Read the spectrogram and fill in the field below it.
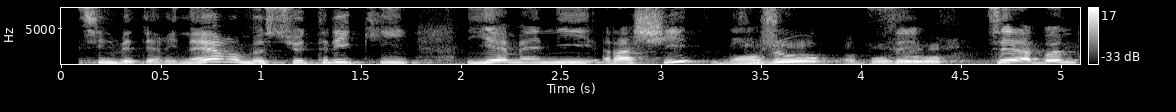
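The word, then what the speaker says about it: Triki Yamani Rachid: médecine vétérinaire, Monsieur Triki Yemeni Rachid. Bonjour. Bonjour. C'est la bonne prononciation.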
